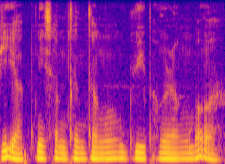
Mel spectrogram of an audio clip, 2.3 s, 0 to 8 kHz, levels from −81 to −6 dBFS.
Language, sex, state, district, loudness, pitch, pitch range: Garo, male, Meghalaya, South Garo Hills, -16 LUFS, 110 Hz, 105-115 Hz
